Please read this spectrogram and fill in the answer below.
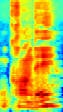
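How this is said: It is said with a Spanish pronunciation. The speaker calls it wrong. "it's not grande, this isn't Spanish"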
